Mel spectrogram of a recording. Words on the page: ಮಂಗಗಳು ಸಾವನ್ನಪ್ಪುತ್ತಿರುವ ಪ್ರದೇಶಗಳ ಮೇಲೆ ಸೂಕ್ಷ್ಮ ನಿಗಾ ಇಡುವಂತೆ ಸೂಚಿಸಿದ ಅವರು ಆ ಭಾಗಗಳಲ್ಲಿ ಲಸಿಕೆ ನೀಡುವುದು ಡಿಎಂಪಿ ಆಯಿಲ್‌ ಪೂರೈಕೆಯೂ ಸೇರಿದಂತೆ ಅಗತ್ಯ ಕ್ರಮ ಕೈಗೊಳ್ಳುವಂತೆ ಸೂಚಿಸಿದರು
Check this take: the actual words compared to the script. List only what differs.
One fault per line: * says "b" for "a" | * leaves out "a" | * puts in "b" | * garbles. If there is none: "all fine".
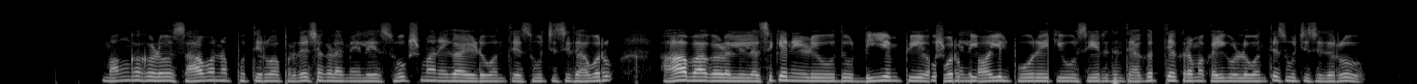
* garbles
